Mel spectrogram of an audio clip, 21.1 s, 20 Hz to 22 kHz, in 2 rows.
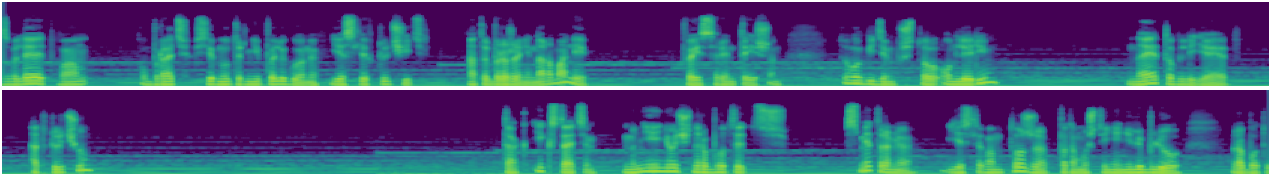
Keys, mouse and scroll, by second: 0.9 middle click, 4.6-6.3 drag, 6.6-7.2 middle drag, 8.6 click, 9.1 click, 9.6 middle click, 12.1-13.1 drag, 14.2 shift+middle drag, 15.1 middle click.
